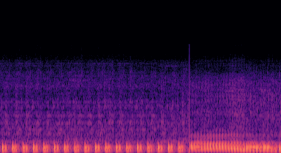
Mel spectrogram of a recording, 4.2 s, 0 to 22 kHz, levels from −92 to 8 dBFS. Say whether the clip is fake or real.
real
